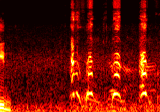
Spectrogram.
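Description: Bird calls: a quick run of about six short calls, starting about a second in.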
